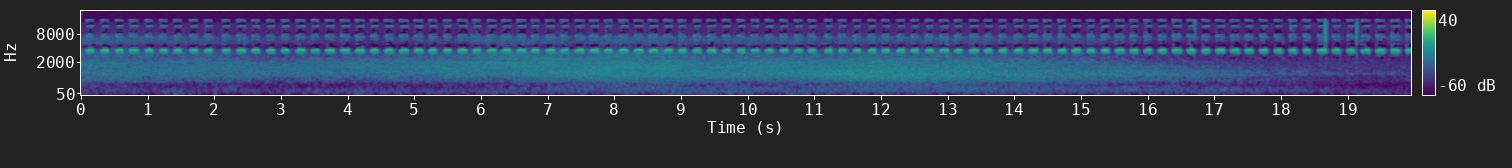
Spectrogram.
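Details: Cricket singing at night to find love during courtship, with a dawn scene: a steady, high, even chirping at about two pulses per second carries through the whole stretch over a broad, soft hiss of background noise that swells and fades.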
